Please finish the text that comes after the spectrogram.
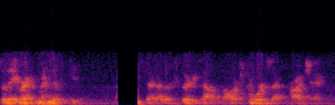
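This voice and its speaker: A man briefing a city council in a halting way, with many fillers and restarts. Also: sits low, flat delivery, slight background noise. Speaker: city chief presenting to council. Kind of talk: council meeting report. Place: council chamber. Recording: tinny, echoey chamber from far off.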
